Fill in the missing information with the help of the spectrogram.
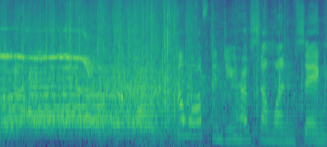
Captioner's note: cheers and applause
